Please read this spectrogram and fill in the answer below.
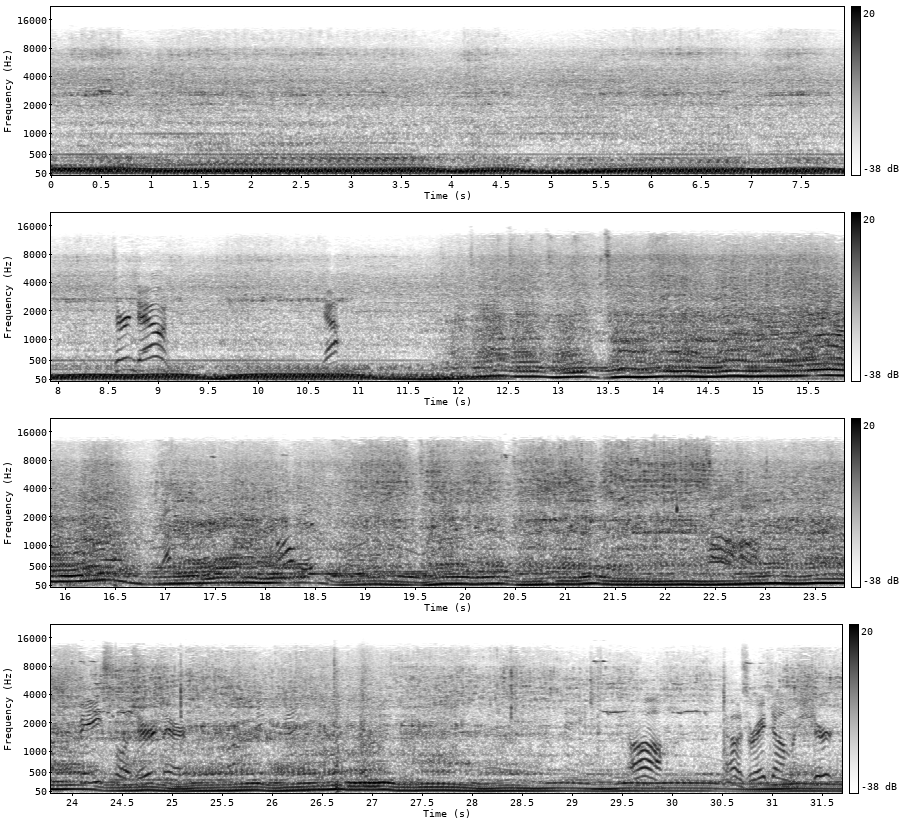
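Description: Rock buggy engine pulling at low, steady revs on a steep climb. From about twelve seconds in it revs up and down unevenly as it works over the obstacle.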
